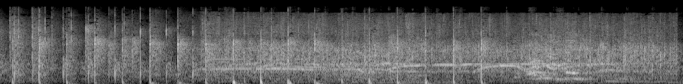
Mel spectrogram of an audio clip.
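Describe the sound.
An audience breaks into applause, starting with a few scattered claps that quickly swell into a steady, loud wash of clapping, with some faint voices and cheers mixed in.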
